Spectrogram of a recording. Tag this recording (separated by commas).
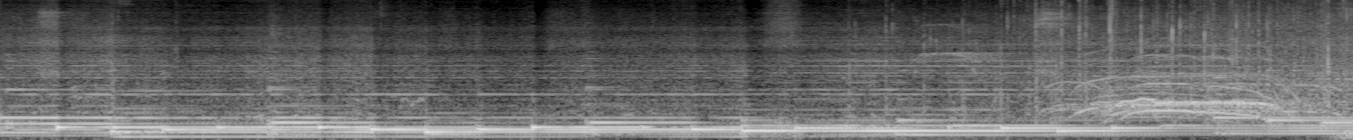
Music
